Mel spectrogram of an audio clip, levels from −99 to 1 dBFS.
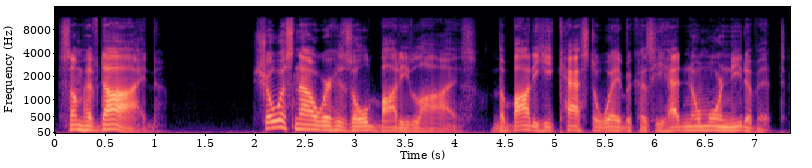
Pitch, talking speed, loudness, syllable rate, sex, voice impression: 105 Hz, 190 wpm, -20 LUFS, 4.8 syllables/s, male, very masculine, very middle-aged, thick, slightly tensed, weak, slightly bright, soft, muffled, fluent, slightly raspy, cool, very intellectual, slightly refreshing, sincere, calm, mature, very friendly, reassuring, unique, very elegant, wild, slightly sweet, lively, kind, slightly modest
